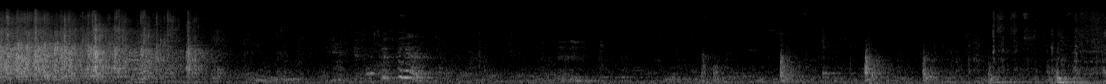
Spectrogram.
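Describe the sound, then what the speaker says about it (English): Applause from a graduation audience at an immigrant career pathways ceremony, a dense burst of clapping in the first two seconds that thins quickly into scattered claps, shuffling and murmuring from the room. "please give a round of applause to hear from them"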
